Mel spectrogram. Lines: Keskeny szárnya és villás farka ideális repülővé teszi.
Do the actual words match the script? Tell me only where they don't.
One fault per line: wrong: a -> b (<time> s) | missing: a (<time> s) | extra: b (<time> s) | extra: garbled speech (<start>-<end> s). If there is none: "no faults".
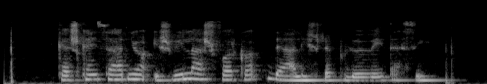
no faults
